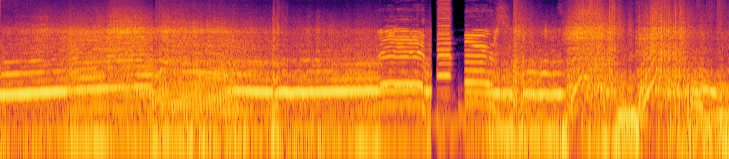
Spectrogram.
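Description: A modified Porsche revs and accelerates loudly up close, its engine note rising and falling past a Ferrari, with a brief sharp dropout midway and talk over the engine.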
